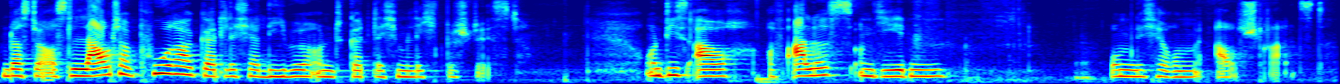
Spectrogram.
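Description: A woman reading the part of a wise, kindly old man in a storybook, speaking gently and patiently. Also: mid-range voice, fairly even intonation, unhurried. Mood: calm.

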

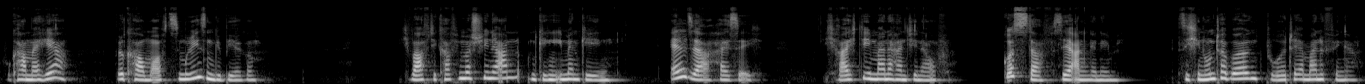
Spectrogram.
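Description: Husky woman reading a story aloud. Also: on the high side, brisk, dark tone. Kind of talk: first-person audiobook narration.

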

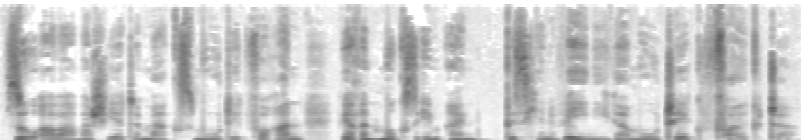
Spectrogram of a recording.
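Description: A woman reading a children's story aloud, gentle and unhurried. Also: mid-range voice, lively intonation, gravelly, husky.

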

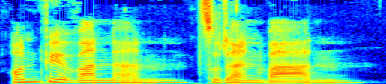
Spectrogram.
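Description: A woman narrating a soothing sleep meditation like a bedtime guide, in a gentle, unhurried manner with drawn-out phrases. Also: fairly low pitch, vocal fry, dry recording, studio quality. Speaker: podcast host and meditation guide.

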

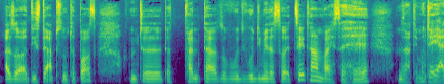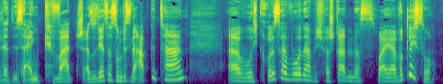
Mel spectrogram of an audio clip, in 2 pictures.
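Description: A woman's voice: extremely low pitch, quick pace, no echo, clean studio sound. A woman from Germany, talking as an interview guest in an earnest, passionate way, stressing points by repeating words.

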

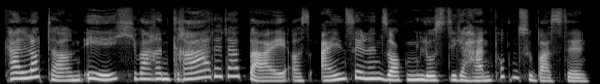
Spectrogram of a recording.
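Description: A woman voicing a friendly, imaginative young girl in a storybook reading, warm and eager. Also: medium pitch, sing-song, unhurried, no room sound, studio quality, pitched above the performer's own voice.

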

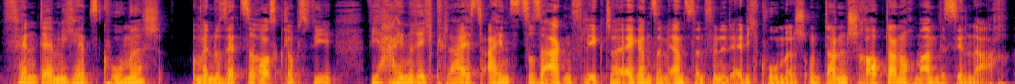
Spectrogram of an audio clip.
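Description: A man co-hosts a casual educational chat, his voice sitting fairly low but swinging widely in pitch. He talks in a lively, slangy way and pokes fun at himself. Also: normal speed, hardly any pauses. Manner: lively, slangy, self-mocking. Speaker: co-host.

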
